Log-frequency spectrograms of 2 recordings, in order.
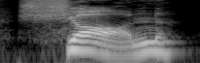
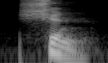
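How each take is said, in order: First: The vowel is full and strong. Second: The vowel is weak and reduced. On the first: The speaker calls it wrong. "So not Sean" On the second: The speaker calls it right. "it's a weak sound, not a strong sound"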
